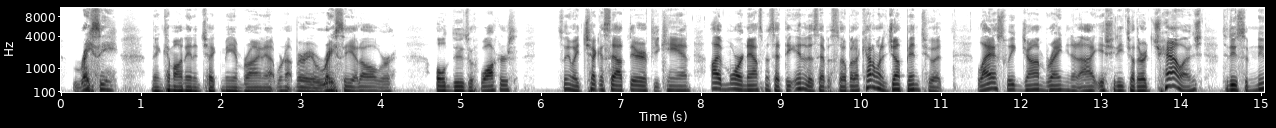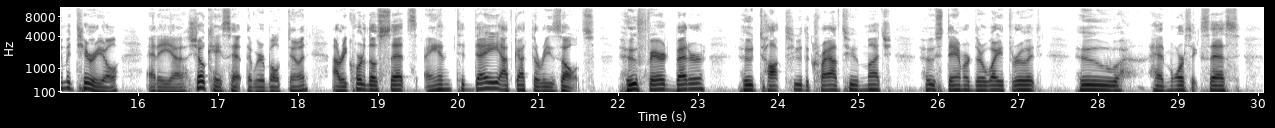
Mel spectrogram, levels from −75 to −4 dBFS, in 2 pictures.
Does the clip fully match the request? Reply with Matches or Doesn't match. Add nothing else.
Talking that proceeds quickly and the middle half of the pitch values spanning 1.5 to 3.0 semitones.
Doesn't match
